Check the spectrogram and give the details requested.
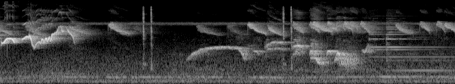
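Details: Mature forest-caught oriental magpie-robin singing on a street corner. Sharp downslurred high notes, two clicks, then a long rising-falling whistle followed by tumbling warbled phrases and repeated falling chips.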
